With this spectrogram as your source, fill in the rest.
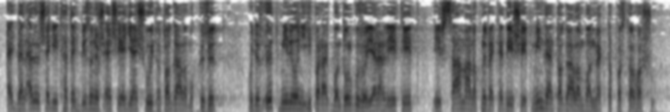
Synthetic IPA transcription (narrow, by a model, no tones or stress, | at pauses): ɛɟbɛnɛløːʃɛɡiːt̪hɛt̪ɛɟbizo̞ɲo̞ʃɛʃeːjɛɟɛnʃuːjt̪ɒt̪ɒɡaːlːɒmo̞kːø̞zø̞t̪ː | ho̞ɟɒzø̞t̪milːioːɲiʔipɒɾaːɡ̚bɒnd̪o̞lɡo̞zojɛlɛnleːt̪eːt̪ | eːʃsaːmaːnɒknøvɛkɛd̪eːʃeːt̪mind̪ɛnt̪ɒɡaːlːɒmbɒmːɛkt̪ɒpɒst̪ɒlɦɒ̰ʃːṵk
